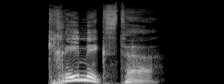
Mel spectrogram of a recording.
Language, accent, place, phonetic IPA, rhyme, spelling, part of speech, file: German, Germany, Berlin, [ˈkʁɛːmɪkstɐ], -ɛːmɪkstɐ, crèmigster, adjective, De-crèmigster.ogg
- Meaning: inflection of crèmig: 1. strong/mixed nominative masculine singular superlative degree 2. strong genitive/dative feminine singular superlative degree 3. strong genitive plural superlative degree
